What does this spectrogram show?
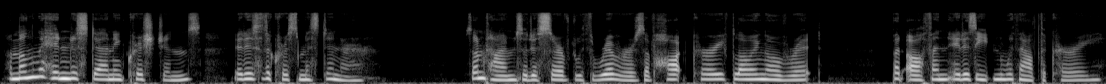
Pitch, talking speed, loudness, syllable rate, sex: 225 Hz, 155 wpm, -18 LUFS, 5.3 syllables/s, female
